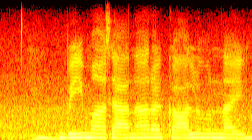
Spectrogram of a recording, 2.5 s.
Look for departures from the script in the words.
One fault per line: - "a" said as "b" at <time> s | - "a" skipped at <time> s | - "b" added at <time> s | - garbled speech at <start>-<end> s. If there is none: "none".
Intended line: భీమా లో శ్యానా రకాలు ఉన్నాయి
- "లో" skipped at 1.0 s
